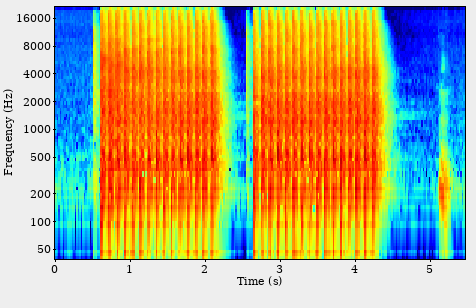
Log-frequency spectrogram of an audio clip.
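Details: UK-spec deactivated M26 Chatellerault light machine gun converted to an LPG gunfire simulator, propane and oxygen each at about 5 psi: two even bursts of sharp cracks, roughly ten a second, with a muzzle flash; normal firing.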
